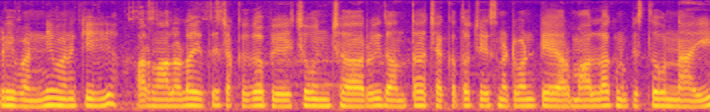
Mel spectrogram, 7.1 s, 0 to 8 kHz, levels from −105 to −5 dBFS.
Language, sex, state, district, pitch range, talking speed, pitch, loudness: Telugu, female, Andhra Pradesh, Visakhapatnam, 165-185 Hz, 100 wpm, 175 Hz, -16 LUFS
